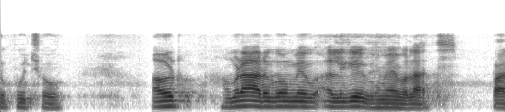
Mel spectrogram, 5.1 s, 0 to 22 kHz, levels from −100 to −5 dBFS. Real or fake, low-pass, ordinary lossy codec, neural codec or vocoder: fake; 7.2 kHz; none; codec, 16 kHz, 4 kbps, FunCodec, trained on Chinese and English, 50 frames a second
